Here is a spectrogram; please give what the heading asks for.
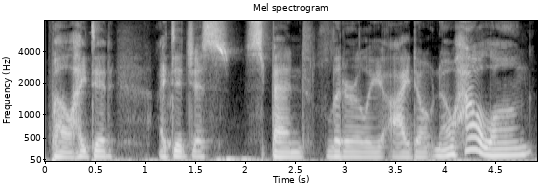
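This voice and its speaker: Man performing young male best friend in love, fairly low voice, nervous, stammering, rambling, improvised romance audio drama. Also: unhurried, close to an everyday voice. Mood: nervous, hopeful.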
